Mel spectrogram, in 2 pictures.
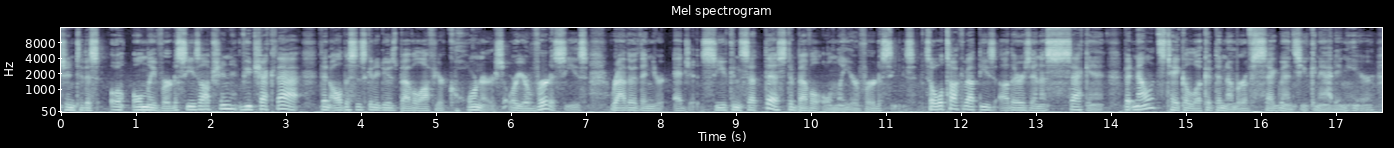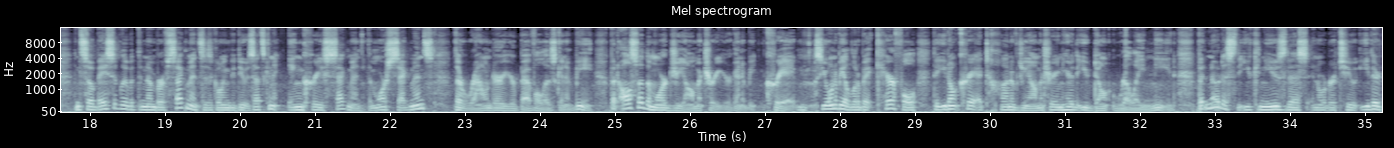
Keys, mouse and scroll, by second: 1.6 click, 3.5 click, 10.3 click, 17.9 click, 19.3 click, 21.2 click, 21.7 click, 33.9 click.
